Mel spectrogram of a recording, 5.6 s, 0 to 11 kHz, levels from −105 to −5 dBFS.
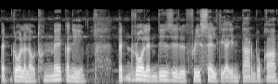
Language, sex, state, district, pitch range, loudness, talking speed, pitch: Mizo, male, Mizoram, Aizawl, 95-115 Hz, -19 LUFS, 170 wpm, 105 Hz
